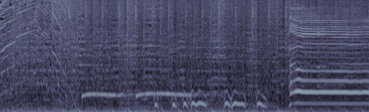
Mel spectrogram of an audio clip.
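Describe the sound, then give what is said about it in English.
An owl hoots several times in short, wavering calls over a steady rhythmic musical backing, ending with a bright sustained tone, opening the Owl Post edition of Harry Potter and the Boys. No one speaks. “Hoot hoot, it's Harry Potter and the Boys, our post edition.”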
